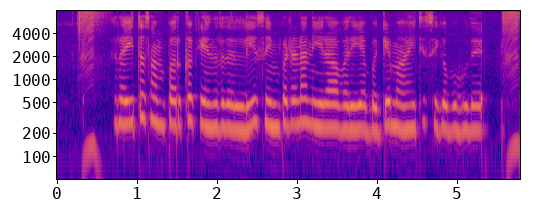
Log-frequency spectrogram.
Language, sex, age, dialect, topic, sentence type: Kannada, female, 18-24, Mysore Kannada, agriculture, question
